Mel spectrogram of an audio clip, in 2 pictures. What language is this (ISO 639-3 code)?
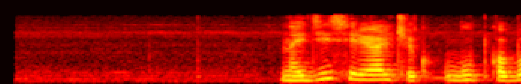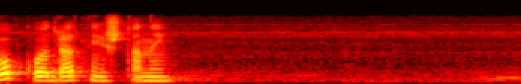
rus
